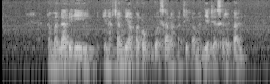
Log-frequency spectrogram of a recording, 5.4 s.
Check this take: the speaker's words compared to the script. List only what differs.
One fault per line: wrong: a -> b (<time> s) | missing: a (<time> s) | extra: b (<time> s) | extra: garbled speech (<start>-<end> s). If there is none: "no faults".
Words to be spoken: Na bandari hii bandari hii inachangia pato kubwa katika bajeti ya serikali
missing: bandari hii (1.8 s)
extra: sana (3.2 s)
